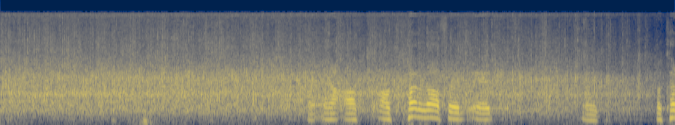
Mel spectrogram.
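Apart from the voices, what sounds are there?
applause from conference audience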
